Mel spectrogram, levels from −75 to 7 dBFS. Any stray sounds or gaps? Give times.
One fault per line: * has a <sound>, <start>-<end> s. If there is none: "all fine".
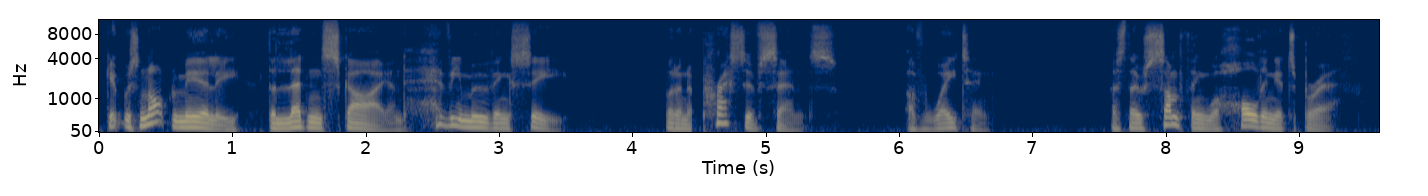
all fine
